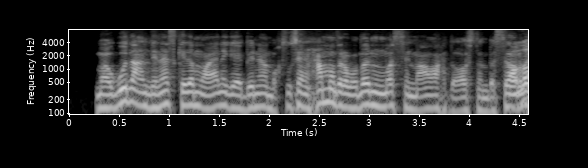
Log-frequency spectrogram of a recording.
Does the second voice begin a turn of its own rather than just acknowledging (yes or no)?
no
